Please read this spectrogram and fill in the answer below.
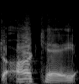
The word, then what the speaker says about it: arche: It's from a really curious Greek word pronounced arche, A-R-K-E, not A-R-C-H-E.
